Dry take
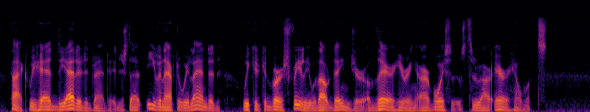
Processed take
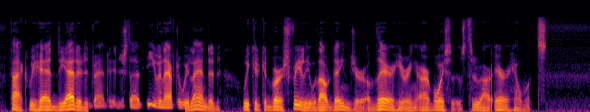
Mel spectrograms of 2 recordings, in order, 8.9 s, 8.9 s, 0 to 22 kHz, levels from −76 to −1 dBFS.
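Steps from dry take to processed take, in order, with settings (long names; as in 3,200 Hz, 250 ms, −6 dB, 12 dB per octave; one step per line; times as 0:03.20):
0:01.32–0:02.78: Butterworth high-pass 190 Hz 96 dB per octave
0:07.16–0:07.60: parametric band 2,000 Hz −8 dB 0.89 octaves
level +8 dB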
